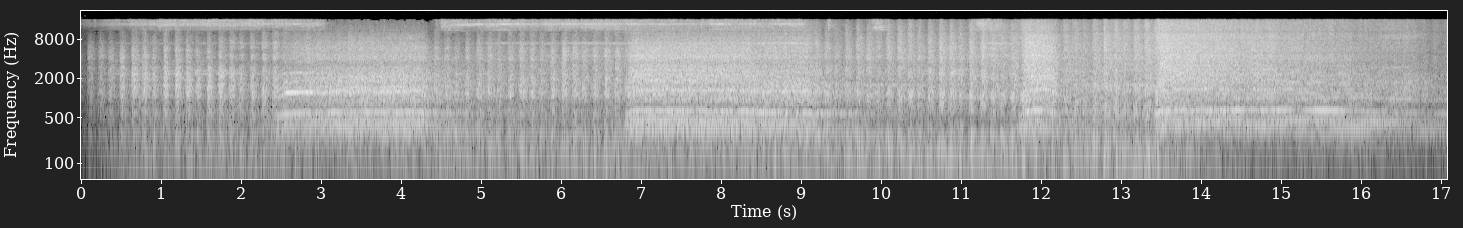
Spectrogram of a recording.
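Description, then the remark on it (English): A steam train whistle blows in several long, loud blasts over a constant roar of hissing steam and rumbling rail noise, with no one talking. “Trains are a big part of American culture because they're really fascinating in so many ways.”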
